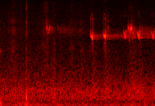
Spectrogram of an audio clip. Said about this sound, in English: Wild. Wild. Single wild bird here.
